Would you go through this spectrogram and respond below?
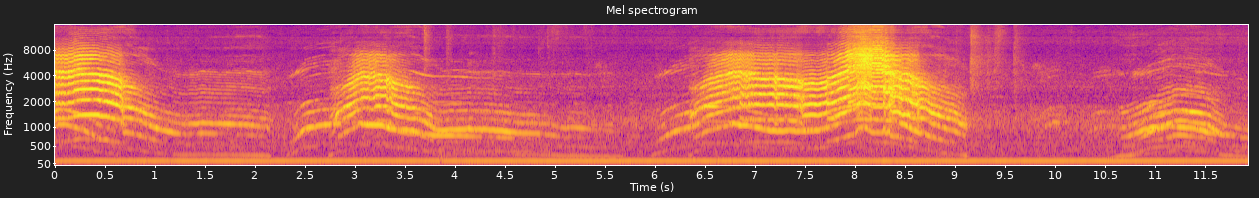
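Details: Cats calling in mating season with a run of loud warbling yowls, several rising to shrill peaks and falling away, interleaved with lower moaning replies, over a persistent low hum.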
